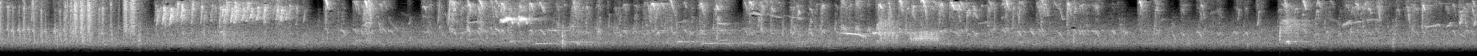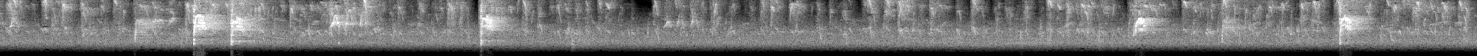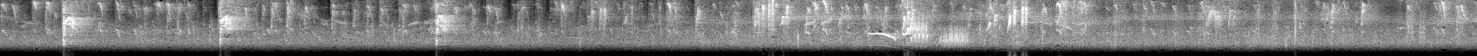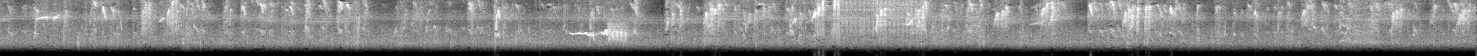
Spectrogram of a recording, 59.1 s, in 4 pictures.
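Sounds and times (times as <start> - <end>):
wild birds chirping: 0.0 - 59.0.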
